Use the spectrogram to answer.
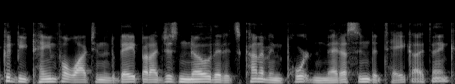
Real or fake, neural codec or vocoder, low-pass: fake; codec, 16 kHz, 2 kbps, FunCodec, trained on LibriTTS, 25 frames a second; 7.2 kHz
